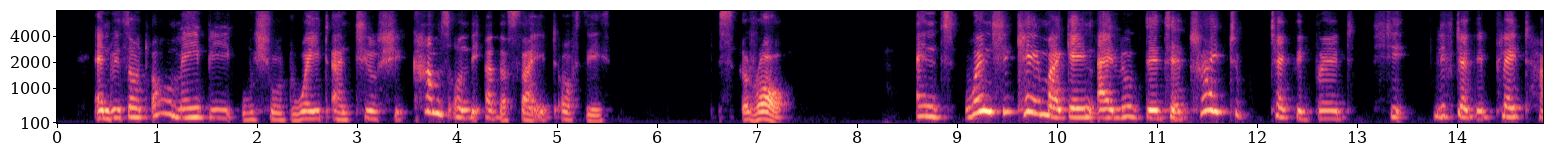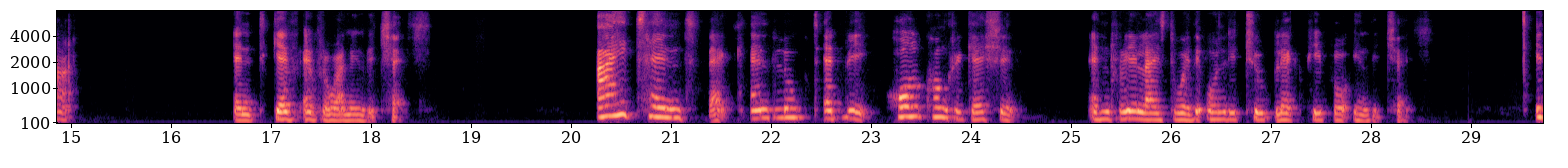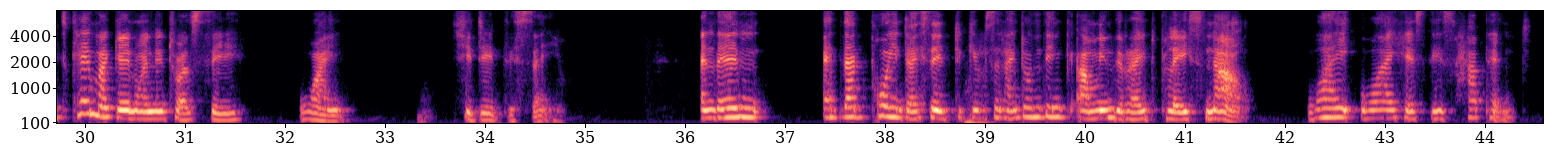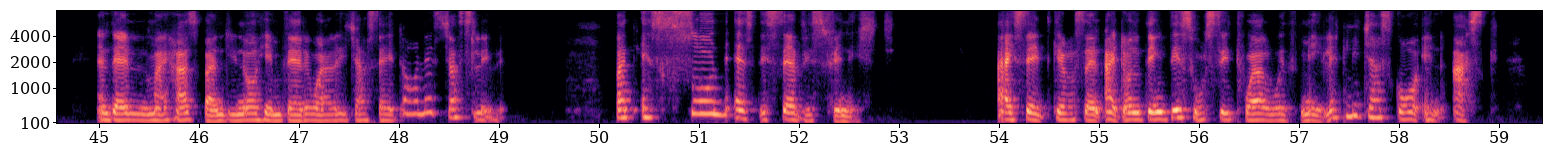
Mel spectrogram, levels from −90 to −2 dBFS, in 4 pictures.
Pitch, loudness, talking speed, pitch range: 190 Hz, -21 LUFS, 140 wpm, 150-245 Hz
